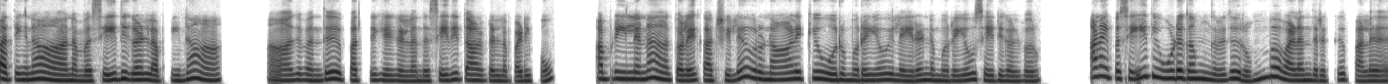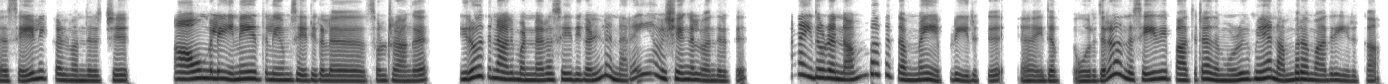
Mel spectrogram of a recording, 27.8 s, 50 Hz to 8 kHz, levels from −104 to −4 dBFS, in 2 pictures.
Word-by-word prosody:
பாத்தீங்கன்னா, 220 0 +3 0.3
நம்ம 180 -1 0
செய்திகள் 215 +1 +3
அப்பிடின்னா 185 +7 -1 0.7
அ - - -4 0.2
அது 200 +2 -1
வந்து 190 +4 0 0.2
பத்திரிகைகள், 190 -2 -2
அந்த 175 0 -2
செய்தித்தாள்கள்ல 195 -3 -1
படிப்போம். 180 +3 -2 0.5
அப்பிடி 245 +1 0
இல்லனா 240 +3 +2 0.2
தொலைக்காட்சியில 190 +3 -1
1 250 - +3
நாளக்கி 235 +3 0
1 205 0 +2
முறையோ, 195 +1 0
இல்ல 195 -2 -1
2 195 +3 0
முறையோ 180 +2 -1
செய்திகள் 180 -2 -2
வரும். 170 +3 -4 0.5
ஆனா 320 +2 +2
இப்ப 255 - 0
செய்தி 315 +7 +1
ஊடகம்ங்கிறது 250 -5 +2
ரொம்ப 245 - 0
வளந்திருக்கு. 190 -1 -1 0.2
பல 170 0 -2 0.4
செயலிகள் 205 +1 0
வந்துருச்சு. 180 +1 -2 0.7
அவுங்களே 260 0 +4
இணையத்திலயும் 220 -3 +2
செய்திகள 185 -1 -1 0.4
சொல்றாங்க. 185 -2 -2 0.5
24 270 -4 +2
மணி 205 0 +1
நேர 200 +2 +1
செய்திகள்னு 220 - 0
நெறைய 280 - -4
விஷயங்கள் 225 -4 +2
வந்திருக்கு. 175 -2 -4 0.5
ஆனா 395 - -1
இதோட 285 -2 +3 0.2
நம்பகத்தன்மை 260 - -1
எப்பிடி 205 +4 -4
இருக்கு, 180 0 -6 0.3
அ - - -1 0.2
இதப் 175 -1 -3 0.2
1 170 0 -1
தடவ 390 - +2
அந்த 230 -4 +2
செய்தி 240 +4 +3
பாத்துட்டு 205 +4 0
அத 200 -3 +2
முழுமையா 230 +7 +3
நம்புற 210 +5 +2 0.2
மாதிரி 195 +1 -2
இருக்கா? 170 +1 -6
205 Hz, 130 wpm, -23 LUFS, 185-240 Hz, 0.7 s, அவுங்களே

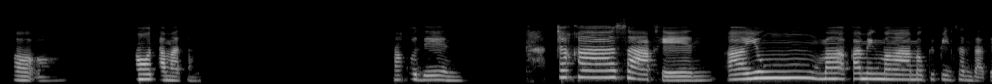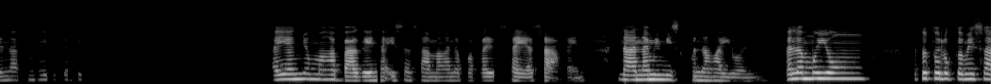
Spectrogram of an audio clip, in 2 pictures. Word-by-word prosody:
Oo, 190 -3 -4 1.0
oo 240 0 +5
tama, 200 -2 +1
tama. 170 -1 -21 2.0
Ako 220 +1 -8
din. 205 -3 -6 0.9
Tsaka 325 0 +4
sa 285 -7 +3
akin, 185 -3 -1 0.2
ah, 230 +2 +4
yung 295 +2 +5 0.5
mga 260 -1 +1
kaming 260 -1 +1
mga 235 -1 +1 0.2
magpipinsan 220 -3 -11
dati 185 +3 -10
na 200 - -15
mahilig 215 +1 -24
kasi 215 -1 -31 2.0
Ayan 240 +2 +1
yung 250 -1 -1
mga 230 -1 -3
bagay 185 -1 +1
na 185 - -11
isa 185 +1 -13
sa 185 -1 -10
mga 180 0 -11
nagpapasaya 180 -1 -7
sa'kin, - - -7 0.3
na 215 -1 +3
nami-miss 220 -1 +2
ko 195 - -7
na 185 -1 -5
ngayon. 165 -2 -10 0.3
Alam 265 +2 +5
mo 275 - +5
yung 265 -1 +3 0.5
matutulog 270 0 +1
kami 245 -1 0
sa 245 -1 0
220 Hz, 120 wpm, -24 LUFS, 185-250 Hz, 2.0 s, oo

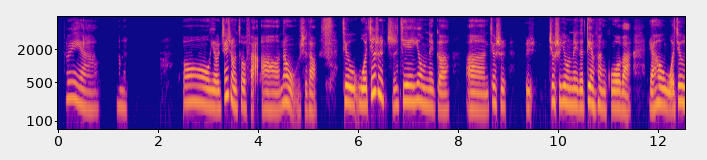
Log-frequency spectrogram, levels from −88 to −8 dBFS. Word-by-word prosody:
对 255 -3 -4
啊， 170 -3 -6 0.3
嗯。 180 -2 -13 1.1
哦， 215 -2 0
有 175 -1 +1
这 280 +12 +3
种 215 -11 +1
做 180 +1 -2
法， 170 - -2
啊， 165 -1 -1
那 225 +1 +2
我 175 -6 -2
不 - - -16
知 160 - -3
道。 160 -2 -3 0.5
就 220 -3 +3
我 195 0 +2
就 315 - +5
是 320 -5 +3
直 195 -5 -3
接 225 +1 +2
用 220 -4 -1
那 190 -1 -2
个， 160 -2 -2 0.3
呃， 160 -2 0
就 215 +5 -3
是 190 - +5 0.4
呃， 175 - -3 0.4
就 225 - +2
是 220 - +5
用 210 -2 +1
那 195 -1 0
个 185 - +1
电 210 +1 +4
饭 180 -2 -3
锅 175 +1 +1
吧， 170 - +2 0.3
然 175 0 +1
后 210 -1 +4
我 180 -3 +2
就 220 +4 +2
195 Hz, 195 characters per minute, -25 LUFS, 170-220 Hz, 1.1 s, 就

